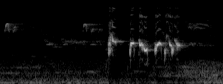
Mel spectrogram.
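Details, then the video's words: Brief bulbul phrase in a nonstop song: a tumbling string of about six mellow, warbling notes, close and clear, over faint high chirps. "تغريد بلبل طور بدون توقف"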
